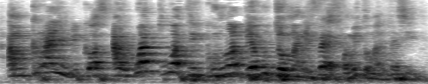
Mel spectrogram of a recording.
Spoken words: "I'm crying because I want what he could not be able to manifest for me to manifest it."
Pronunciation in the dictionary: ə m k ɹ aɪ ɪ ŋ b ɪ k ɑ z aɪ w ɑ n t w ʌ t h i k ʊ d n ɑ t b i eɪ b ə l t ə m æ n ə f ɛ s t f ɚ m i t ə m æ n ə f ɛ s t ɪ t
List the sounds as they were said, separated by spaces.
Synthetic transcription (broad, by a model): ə m k ɹ aɪ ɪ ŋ b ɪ k ɑ s aɪ w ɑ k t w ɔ t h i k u d n ɑ t b i eɪ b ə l t ə m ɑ n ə f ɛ s t f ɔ m i t ə m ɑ n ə f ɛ s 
